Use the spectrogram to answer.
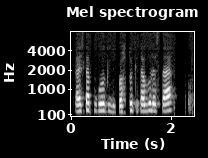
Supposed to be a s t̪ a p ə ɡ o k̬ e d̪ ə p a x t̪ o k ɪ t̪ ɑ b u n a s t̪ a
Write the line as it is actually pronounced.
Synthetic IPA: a s t̪ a p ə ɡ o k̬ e d̪ ə p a x t̪ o k ɪ t̪ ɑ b u n a s t̪ a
